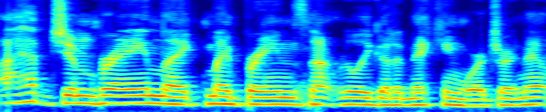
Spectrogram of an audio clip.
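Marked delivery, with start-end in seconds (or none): none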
